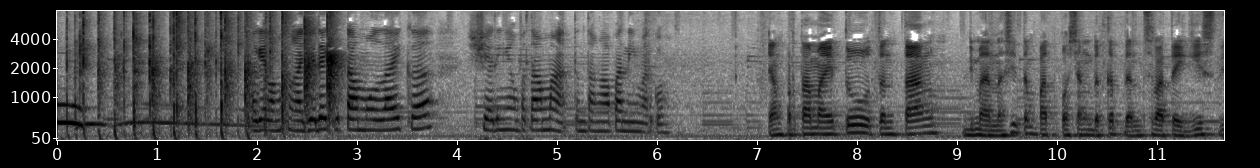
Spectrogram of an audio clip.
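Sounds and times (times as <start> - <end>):
hand clapping: 0.0 - 3.1
speech: 2.0 - 6.2, 7.1 - 11.6.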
